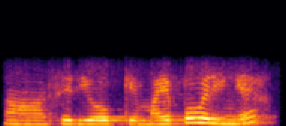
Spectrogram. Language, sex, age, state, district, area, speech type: Tamil, female, 18-30, Tamil Nadu, Nilgiris, urban, conversation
